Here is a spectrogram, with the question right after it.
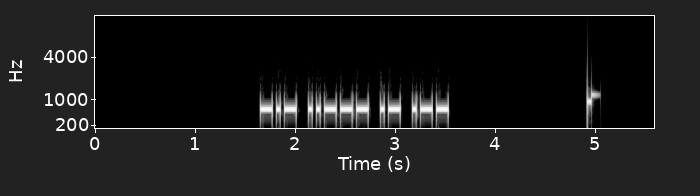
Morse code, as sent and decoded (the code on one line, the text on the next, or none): -.- ..--- .- .--
K2AW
